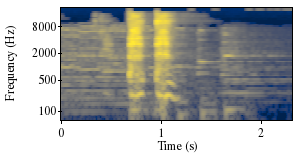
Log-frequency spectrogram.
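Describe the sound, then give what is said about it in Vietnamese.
Two harsh, dry coughs from someone who has choked on tea, loud and closely spaced, followed by a few quieter throaty sounds. “Thiên Tôn bị sặc nước trà đến ho khan, cười khan mà gật đầu”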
